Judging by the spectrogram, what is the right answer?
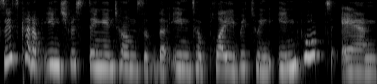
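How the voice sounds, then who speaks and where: Speaking at a moderate pace with lively intonation, a woman with a slight Vietnamese accent talks against a quiet background. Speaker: podcast host and language education researcher. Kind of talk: interview conversation.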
